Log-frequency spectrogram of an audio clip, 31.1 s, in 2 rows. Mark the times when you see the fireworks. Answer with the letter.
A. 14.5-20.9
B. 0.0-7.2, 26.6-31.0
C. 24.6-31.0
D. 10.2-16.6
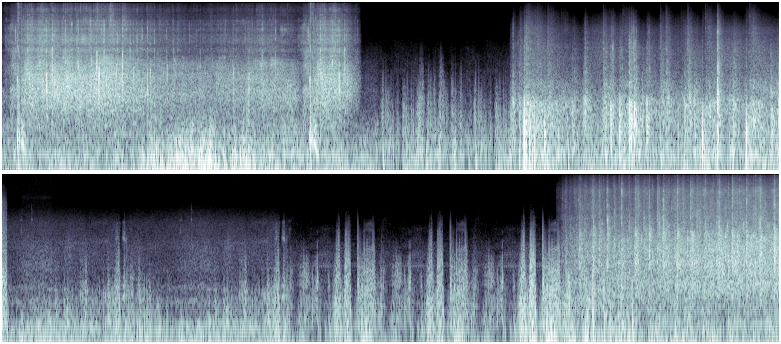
D.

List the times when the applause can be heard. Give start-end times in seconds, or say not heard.
0.0-7.2, 26.6-31.0.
